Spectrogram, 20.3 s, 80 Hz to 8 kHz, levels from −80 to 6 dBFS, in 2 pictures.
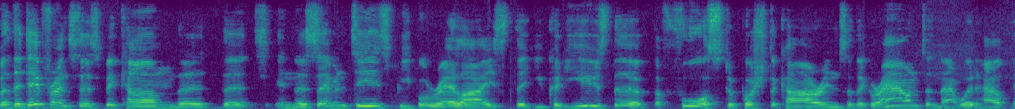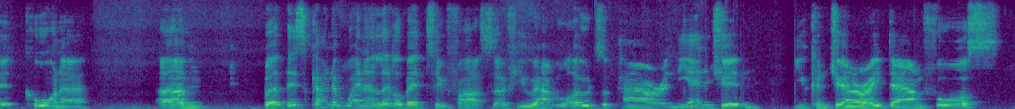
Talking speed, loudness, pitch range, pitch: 170 wpm, -21 LUFS, 125-175 Hz, 150 Hz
